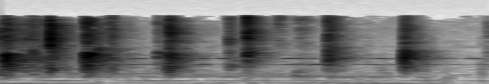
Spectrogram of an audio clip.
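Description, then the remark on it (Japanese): A group at a Christian service claps its hands in applause for God after a prayer, a run of sharp, fairly evenly spaced claps at moderate loudness, with no voices over it. “Let's give God a hand.”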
